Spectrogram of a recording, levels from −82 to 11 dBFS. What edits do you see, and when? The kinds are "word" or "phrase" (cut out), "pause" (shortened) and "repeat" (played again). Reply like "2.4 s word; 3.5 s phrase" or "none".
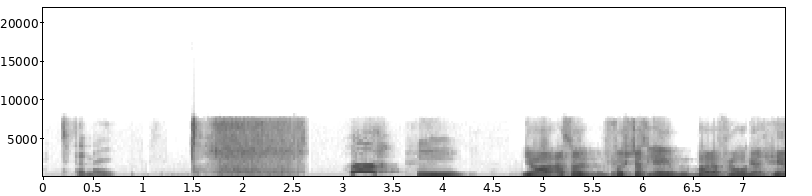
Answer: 3.6 s pause; 5.7 s phrase; 6.0 s word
